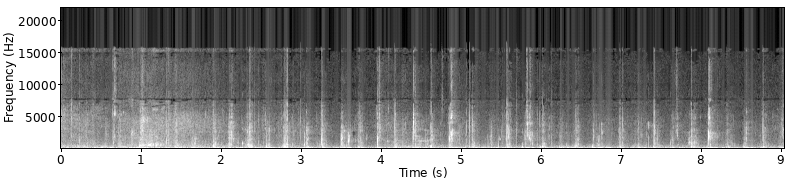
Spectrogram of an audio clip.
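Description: Bites into a hard frozen treat with a purple coating and yellow filling, followed by crunchy chewing: a dense run of sharp, irregular crackles and snaps.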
